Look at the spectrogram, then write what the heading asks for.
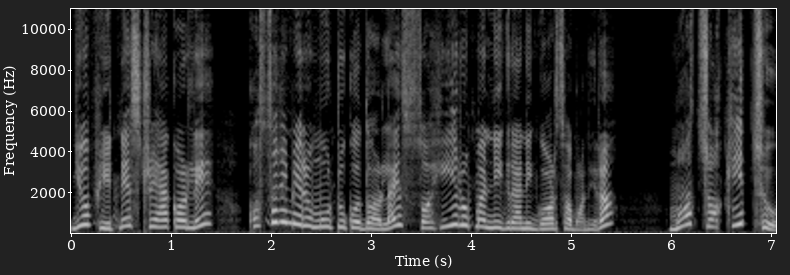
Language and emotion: Nepali, surprised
